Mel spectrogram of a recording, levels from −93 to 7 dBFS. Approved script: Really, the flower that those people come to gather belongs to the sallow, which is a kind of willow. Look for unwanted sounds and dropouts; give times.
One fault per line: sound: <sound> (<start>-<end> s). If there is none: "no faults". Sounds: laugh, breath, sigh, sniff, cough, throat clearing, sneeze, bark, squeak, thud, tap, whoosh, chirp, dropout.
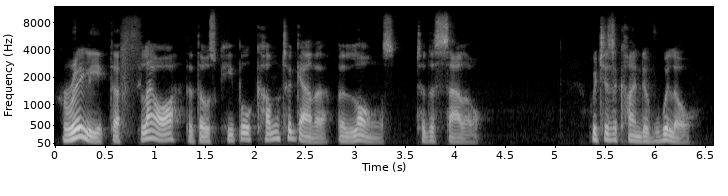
no faults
